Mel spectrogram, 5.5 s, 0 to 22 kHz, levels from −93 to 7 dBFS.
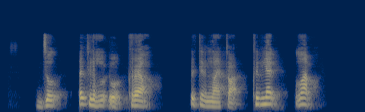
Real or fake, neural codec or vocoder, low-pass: fake; codec, 16 kHz, 0.5 kbps, FreqCodec, larger model; 7.2 kHz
